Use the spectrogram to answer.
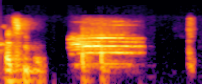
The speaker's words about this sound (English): So that's my cat, by the way.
